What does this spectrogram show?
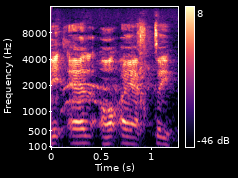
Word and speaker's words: Blart: Comment on prononce Blart. votre nom, monsieur Bart? B-L-A-R-T.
